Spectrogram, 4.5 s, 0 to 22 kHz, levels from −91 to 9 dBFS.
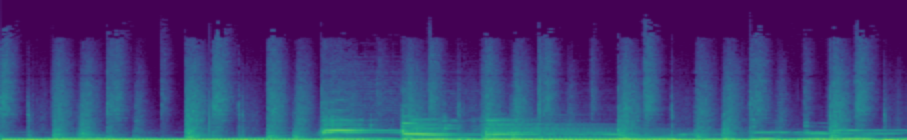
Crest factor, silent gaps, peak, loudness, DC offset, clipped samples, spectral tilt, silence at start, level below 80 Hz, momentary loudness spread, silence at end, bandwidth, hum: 12 dB; none; -4 dBFS; -18 LUFS; under 0.1%; under 0.1%; -7 dB/octave; 0 s; -20 dBFS; 3 LU; 0 s; 13 kHz; none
